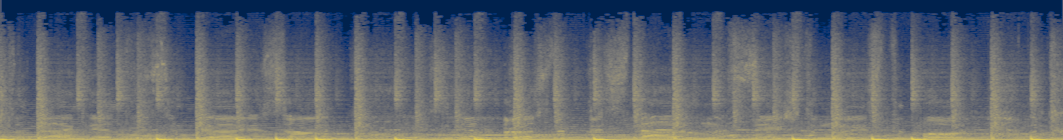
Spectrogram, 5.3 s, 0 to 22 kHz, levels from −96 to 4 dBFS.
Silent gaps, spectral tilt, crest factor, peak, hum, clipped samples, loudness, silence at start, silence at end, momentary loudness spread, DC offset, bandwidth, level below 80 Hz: none; -5.5 dB/octave; 12 dB; -2 dBFS; none; under 0.1%; -18 LUFS; 0 s; 0 s; 5 LU; 0.3%; 18 kHz; -18 dBFS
